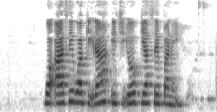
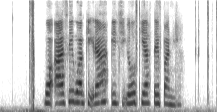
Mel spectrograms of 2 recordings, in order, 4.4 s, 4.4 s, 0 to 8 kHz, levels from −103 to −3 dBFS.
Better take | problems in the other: first | noise reduction (neural diffusion model UNIVERSE++)

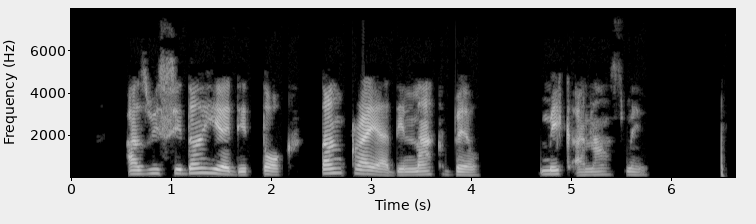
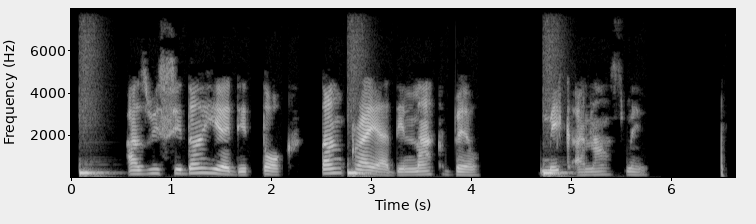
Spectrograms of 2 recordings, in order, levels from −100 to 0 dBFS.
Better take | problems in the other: first | background sound (Snare drum); 7 dB below the speech

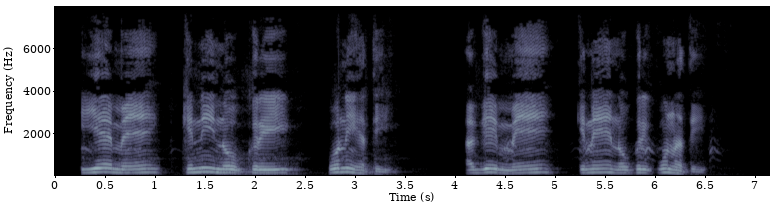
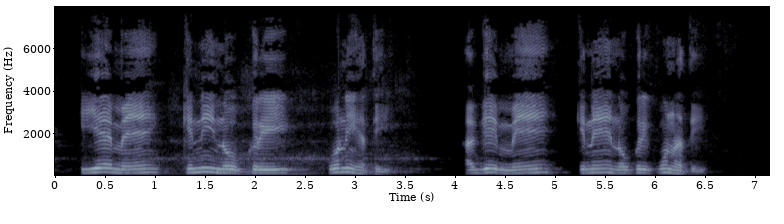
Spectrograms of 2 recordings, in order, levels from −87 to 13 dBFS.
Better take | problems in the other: second | noise reduction (neural mask model RNNoise)

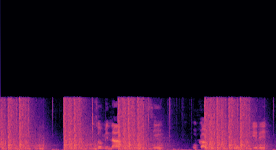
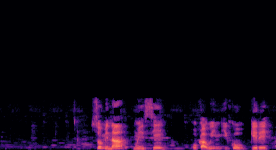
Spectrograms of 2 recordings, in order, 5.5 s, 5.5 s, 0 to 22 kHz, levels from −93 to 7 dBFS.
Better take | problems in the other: second | background sound (Gunshot, gunfire); 5 dB above the speech

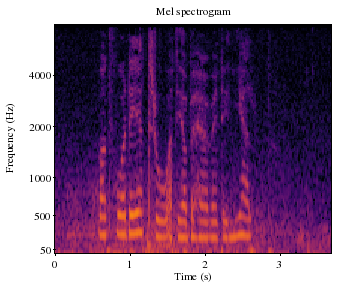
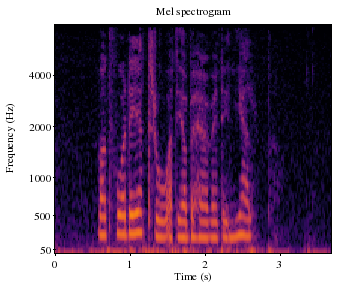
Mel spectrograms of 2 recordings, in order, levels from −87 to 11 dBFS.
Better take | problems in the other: second | background sound (Thunder / Rain); 13 dB below the speech

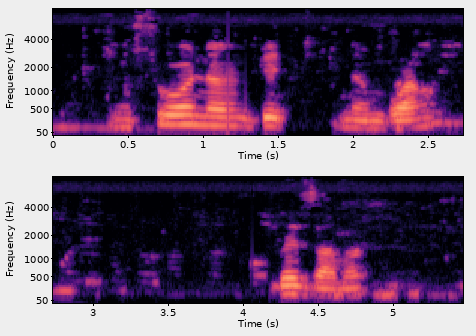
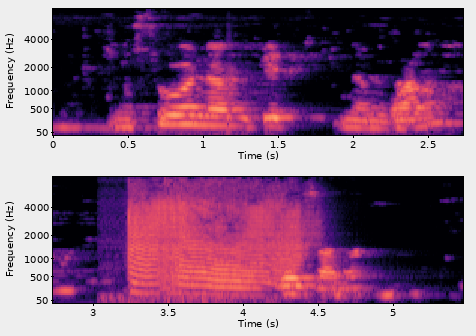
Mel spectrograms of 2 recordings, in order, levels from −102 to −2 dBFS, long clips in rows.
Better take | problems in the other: first | noise reduction (classical method WPE with log-MMSE)

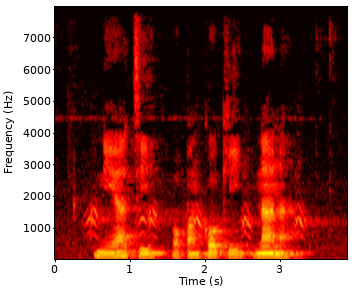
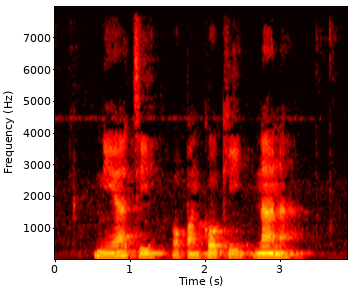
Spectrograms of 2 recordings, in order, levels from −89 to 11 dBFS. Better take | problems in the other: second | background sound (Crow); 18 dB below the speech

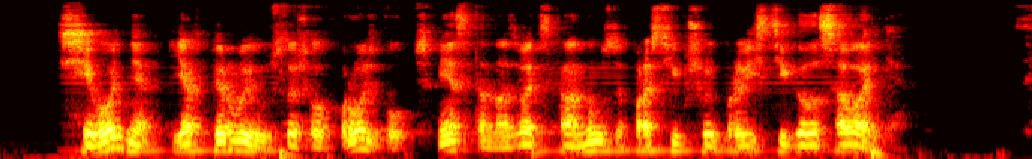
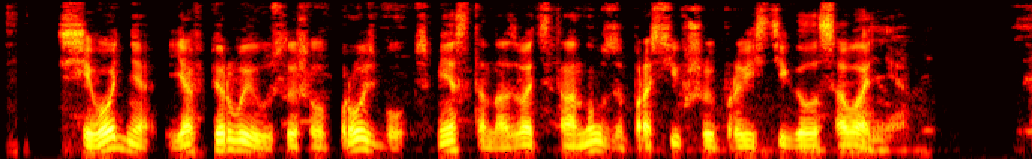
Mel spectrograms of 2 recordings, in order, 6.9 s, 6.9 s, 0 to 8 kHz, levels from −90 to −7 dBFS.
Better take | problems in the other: second | noise reduction (neural mask model DeepFilterNet 3)

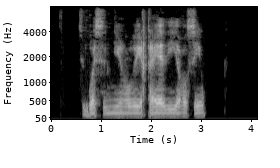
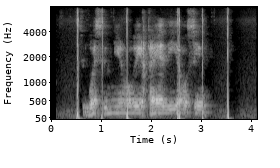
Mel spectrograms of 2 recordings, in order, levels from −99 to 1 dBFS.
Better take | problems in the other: first | background sound (Hands); 5 dB below the speech // room echo; dies away in 0.3 s

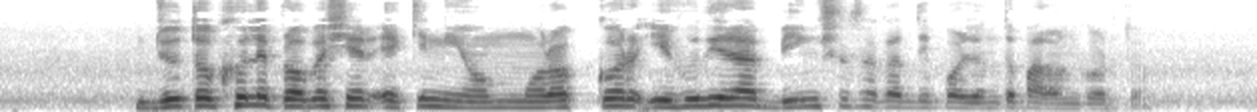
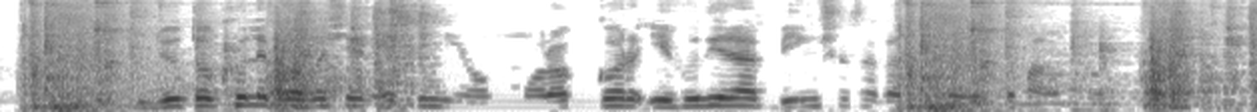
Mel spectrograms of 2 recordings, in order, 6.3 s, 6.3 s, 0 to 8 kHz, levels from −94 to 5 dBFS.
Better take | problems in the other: first | noise reduction (classical method spectral subtraction)

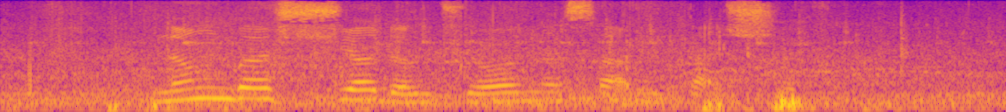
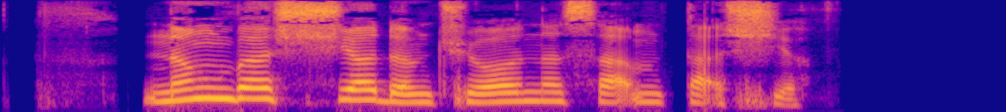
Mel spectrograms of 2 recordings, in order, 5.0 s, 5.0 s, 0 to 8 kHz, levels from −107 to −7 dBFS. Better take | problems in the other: second | background sound (Wind); 2 dB below the speech

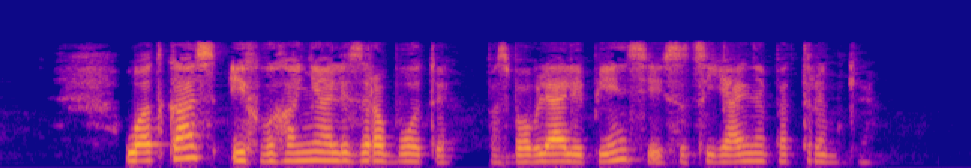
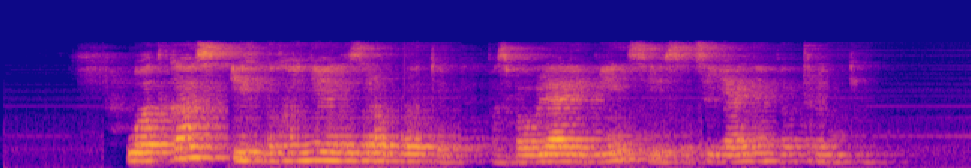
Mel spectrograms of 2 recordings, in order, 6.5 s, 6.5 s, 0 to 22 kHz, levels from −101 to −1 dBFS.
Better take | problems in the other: first | noise reduction (neural separator model SepFormer DNS4)

